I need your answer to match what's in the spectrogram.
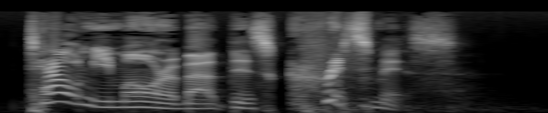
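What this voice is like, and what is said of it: Skeletor cartoon character voice. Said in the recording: “my best Skeletor impersonation”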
